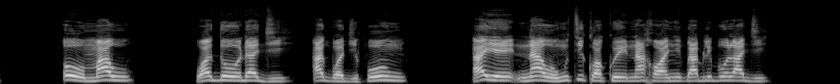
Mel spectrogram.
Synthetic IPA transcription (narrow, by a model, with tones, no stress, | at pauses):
o˦˨mã˦wu˦ | wo˦a˦d̪o˦wo˦ɖɛ˦d͡ʑi˨ | a˨ɡ͡bɔ˨d͡ʑi˨ɸo˦wo˦ŋũ˦ | e˦je˦nã˦wo˨ŋũ˦t̪i˦kɔ˦ko˦e˦nã˦xɔ˨a˨ɲĩ˦ɡ͡ba˦bli˦bo˦la˦d͡ʑi˦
